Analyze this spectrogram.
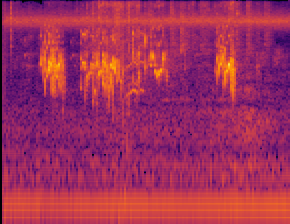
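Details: Two pet budgerigars, described as best friends, give a few short, sharp chirps in three bursts, separated by quiet gaps, over a steady low electrical hum.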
